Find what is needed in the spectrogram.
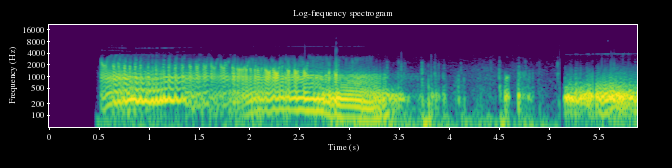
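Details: Girl's hungry stomach growling (borborygmi), growls becoming bigger and longer: loud, long gurgling rumbles with a falling, groaning pitch.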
